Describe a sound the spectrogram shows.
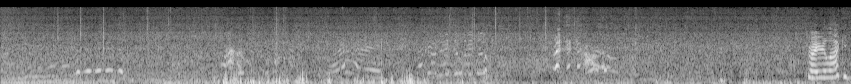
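Children shout and squeal nearby while playing outdoors.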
